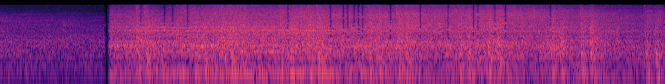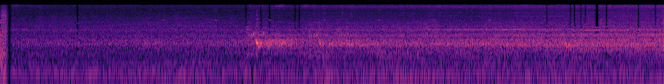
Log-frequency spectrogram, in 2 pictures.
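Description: Kintetsu electric train running past, a loud, dense rumble that starts suddenly about a second in and cuts off abruptly about seven seconds in, leaving a much quieter steady background.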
